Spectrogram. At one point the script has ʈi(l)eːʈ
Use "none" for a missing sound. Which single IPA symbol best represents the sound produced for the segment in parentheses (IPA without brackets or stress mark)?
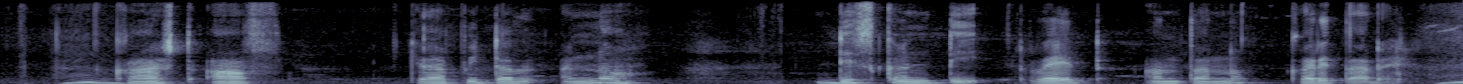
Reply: ɾ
